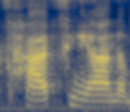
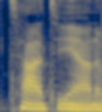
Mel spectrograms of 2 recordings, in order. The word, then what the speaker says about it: Tateana: simple Facebook Instagram Twitter YouTube snapchat everything is Tatiana I tried to keep this simple so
